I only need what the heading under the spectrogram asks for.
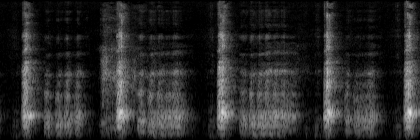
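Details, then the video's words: A female bulldog makes dinosaur-like noises of her own accord: rough, raspy growling roars in five bursts, each starting with a sharp onset and trailing into a drawn-out gravelly rumble. "Bulldog making dinosaur noises"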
